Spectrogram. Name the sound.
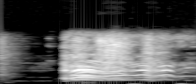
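throat clearing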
